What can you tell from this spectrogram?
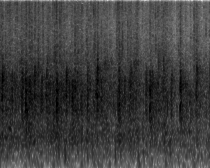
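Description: An audience claps steadily, a dense patter of many hands at moderate volume that holds evenly throughout without any voices rising above it.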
